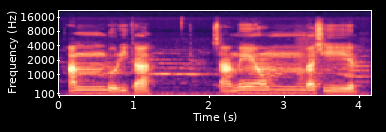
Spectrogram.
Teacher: pengucapan nun mati atau tanwin yang bertemu dengan huruf ba yang berubah menjadi mim dan disertai dengan gunah atau dengung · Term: Iqlab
